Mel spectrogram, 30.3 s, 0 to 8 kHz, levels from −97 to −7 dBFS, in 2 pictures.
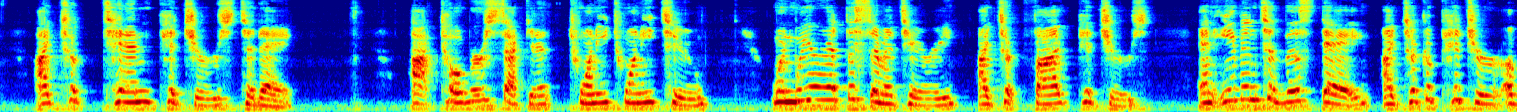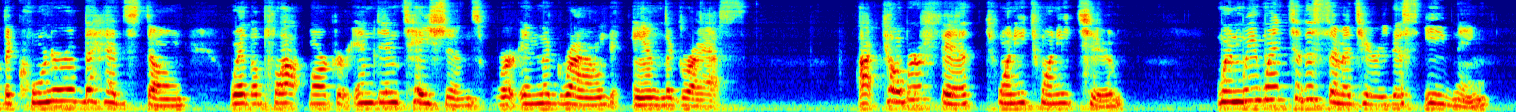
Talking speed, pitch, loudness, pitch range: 110 wpm, 240 Hz, -16 LUFS, 195-275 Hz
